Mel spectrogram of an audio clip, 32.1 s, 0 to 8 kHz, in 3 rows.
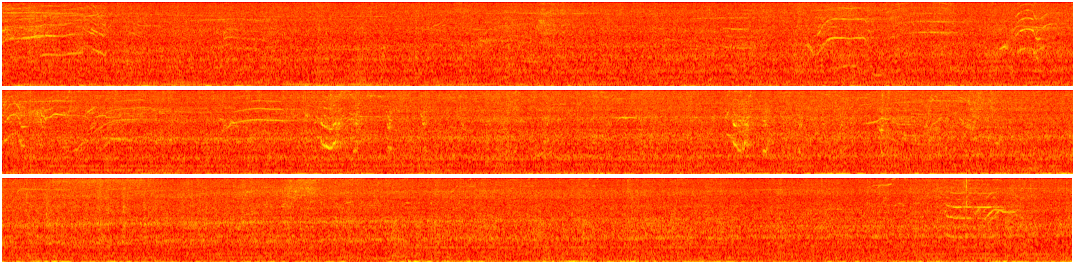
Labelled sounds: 7.9	8.7	killer whale, southern resident, 1.2 to 6.7 kHz
9.9	12.3	killer whale, southern resident, 0.88 to 5.9 kHz
12.8	14.6	killer whale, southern resident, 0.87 to 7.7 kHz
30.7	31.6	killer whale, southern resident, 0.93 to 7.4 kHz

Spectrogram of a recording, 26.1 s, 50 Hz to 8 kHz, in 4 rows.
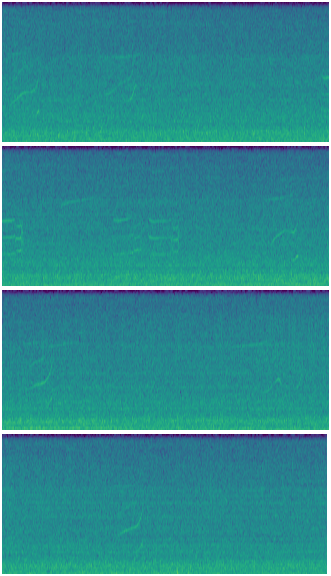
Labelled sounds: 0.1	0.8	killer whale, 1.6 to 5.1 kHz
6.3	7.0	killer whale, 1.8 to 4.0 kHz
11.9	12.5	killer whale, 1.5 to 3.3 kHz
13.6	14.1	killer whale, 1.7 to 4.4 kHz
21.9	22.5	killer whale, 1.8 to 3.6 kHz

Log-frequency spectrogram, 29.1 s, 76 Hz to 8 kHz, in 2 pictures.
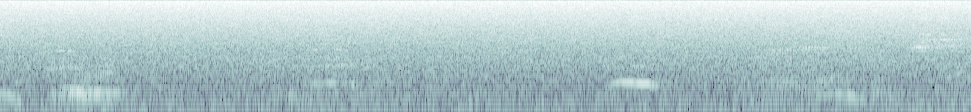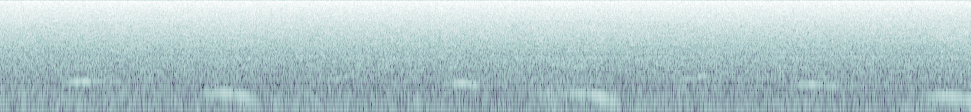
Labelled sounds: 12.1	12.4	humpback whale, 1.1 to 1.2 kHz
13.7	14.0	humpback whale, 0.93 to 1.2 kHz

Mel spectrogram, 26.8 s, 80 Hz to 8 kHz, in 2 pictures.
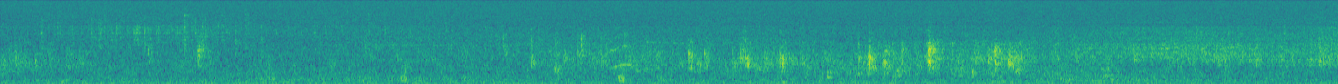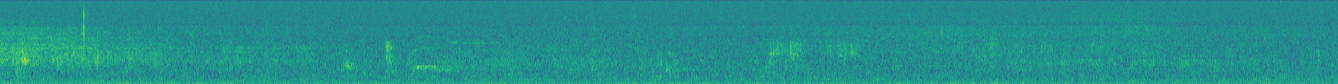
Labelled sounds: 6.0	6.8	killer whale, Bigg's (transient), Gulf of Alaska transient, 0.46 to 1.8 kHz
17.3	18.4	killer whale, Bigg's (transient), Gulf of Alaska transient, 0.40 to 2.2 kHz

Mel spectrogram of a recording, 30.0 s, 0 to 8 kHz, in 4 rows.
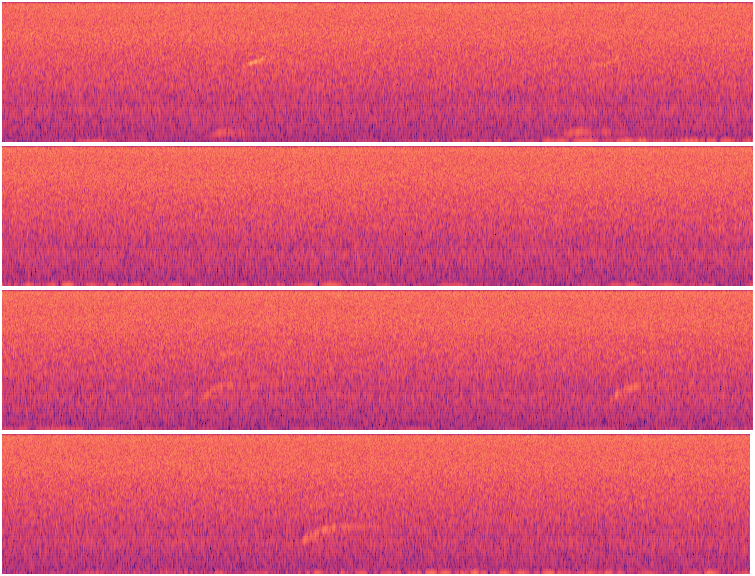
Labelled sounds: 5.9	6.2	humpback whale, 1.9 to 2.4 kHz
17.1	17.4	humpback whale, 0.80 to 1.0 kHz
21.1	21.4	humpback whale, 0.80 to 0.99 kHz
25.5	26.2	humpback whale, 0.80 to 1.1 kHz

